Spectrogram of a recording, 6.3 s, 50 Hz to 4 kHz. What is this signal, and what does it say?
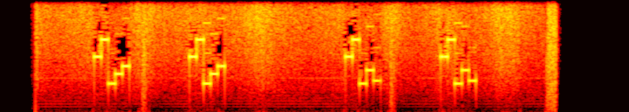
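Five-tone selective call (ZVEI), heard as quick runs of five tones, tones of about 70 ms. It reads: 88146 88146 88152 88152
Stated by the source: ZVEI five-tone selective call 88747 received on SDR.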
